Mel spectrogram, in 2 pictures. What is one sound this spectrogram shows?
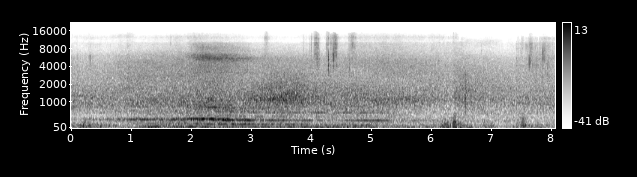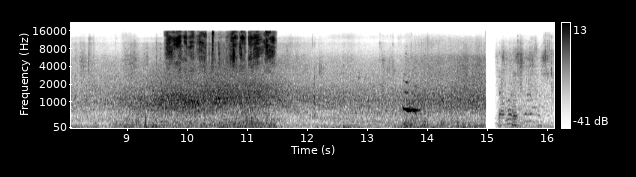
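A paint roller rolls and squishes across a wall.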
